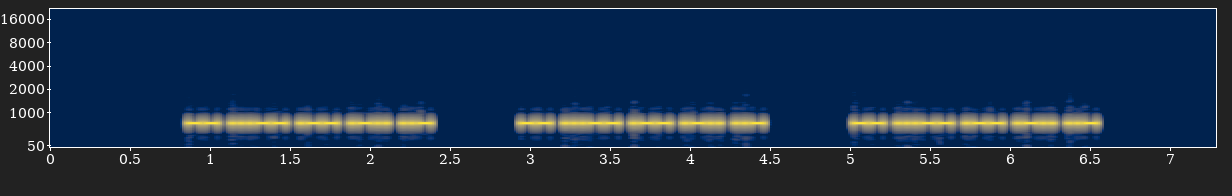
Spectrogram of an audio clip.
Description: Morse code, heard as a keyed tone, about 47 wpm, 700 Hz. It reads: M3WLU M3WLU M3WLU
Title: DXCC-100 Call Signs - 5 Characters - Repeated 3x - 45wpm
